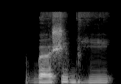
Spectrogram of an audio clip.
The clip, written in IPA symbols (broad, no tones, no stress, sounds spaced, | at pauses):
ɓ œ ʃ i bʱ i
